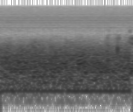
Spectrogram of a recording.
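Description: A tugboat engine idling: a steady low hum with an even rumble over it.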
